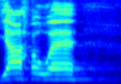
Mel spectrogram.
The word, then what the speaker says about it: Yahweh: In fact, it says there in the Hebrew, Yud He Vav He, which I pronounce as Yehovah, others pronounce as Yahweh or Yahweh.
